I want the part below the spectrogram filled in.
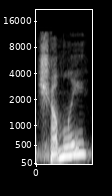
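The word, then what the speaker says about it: Cholmondeley: So enter stage left today, the Marchioness of Chumley. And I only know how to pronounce that because I asked Alexa. Otherwise, it's like a Jane Austen novel. I can't really understand it. And her name looks like Chalmondeley, which is like the Worcestershire sauce of last names.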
